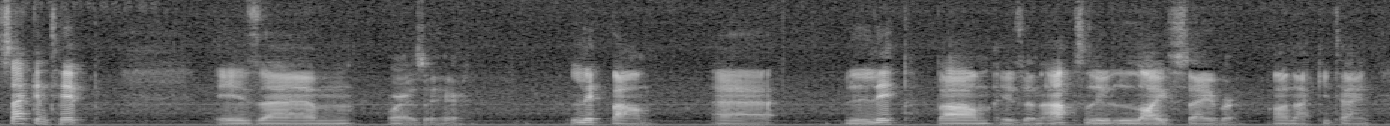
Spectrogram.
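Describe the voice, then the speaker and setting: A man's very deep, low voice with very wide pitch swings and long, frequent pauses, over noticeable background noise. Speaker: first-time video blogger. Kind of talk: casual vlog monologue. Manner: hesitant, many fillers.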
